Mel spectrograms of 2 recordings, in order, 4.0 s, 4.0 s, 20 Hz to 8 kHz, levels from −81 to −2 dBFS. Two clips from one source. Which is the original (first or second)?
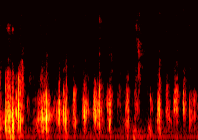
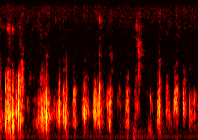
second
